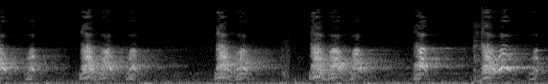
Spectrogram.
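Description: A Pomeranian gives sharp, high-pitched yappy barks in short bursts about once a second.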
